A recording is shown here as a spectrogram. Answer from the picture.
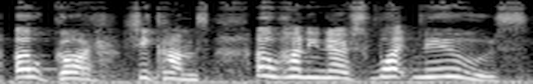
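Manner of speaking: eager. Acted. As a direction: pounce on the nurse for news. Juliet greets the returning nurse.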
